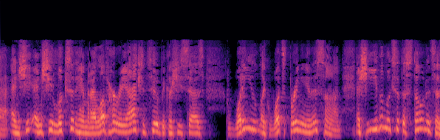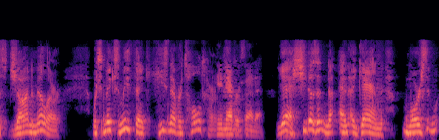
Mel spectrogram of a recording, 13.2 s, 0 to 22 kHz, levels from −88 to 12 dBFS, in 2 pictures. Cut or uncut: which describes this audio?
cut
